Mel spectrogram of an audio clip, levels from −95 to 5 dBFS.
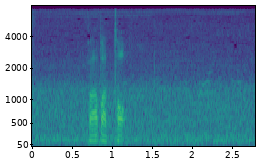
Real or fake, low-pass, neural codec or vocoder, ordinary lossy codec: real; 7.2 kHz; none; none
